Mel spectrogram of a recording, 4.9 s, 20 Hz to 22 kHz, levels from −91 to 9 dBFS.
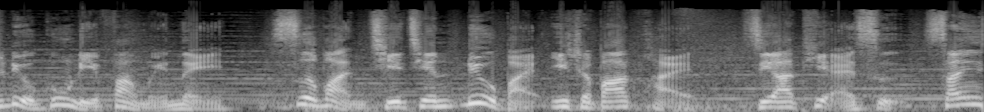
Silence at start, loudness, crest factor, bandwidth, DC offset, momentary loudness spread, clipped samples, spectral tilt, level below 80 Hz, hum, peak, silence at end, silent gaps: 0 s; -13 LUFS; 12 dB; 16.5 kHz; under 0.1%; 6 LU; 0.4%; -4 dB/octave; -40 dBFS; none; 0 dBFS; 0 s; none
